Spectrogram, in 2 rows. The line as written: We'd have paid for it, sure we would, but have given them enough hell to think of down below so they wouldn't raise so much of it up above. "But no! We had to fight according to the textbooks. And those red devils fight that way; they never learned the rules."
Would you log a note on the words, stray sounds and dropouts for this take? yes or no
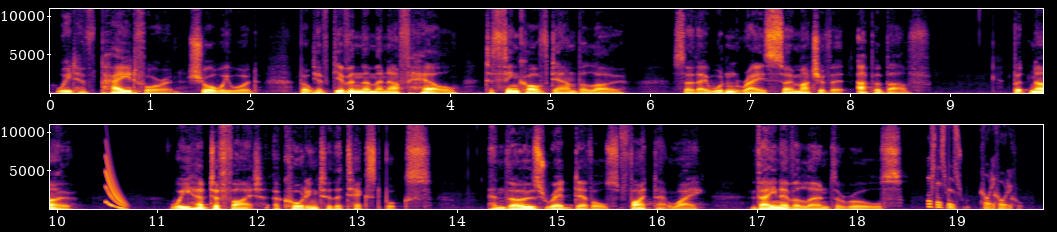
yes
